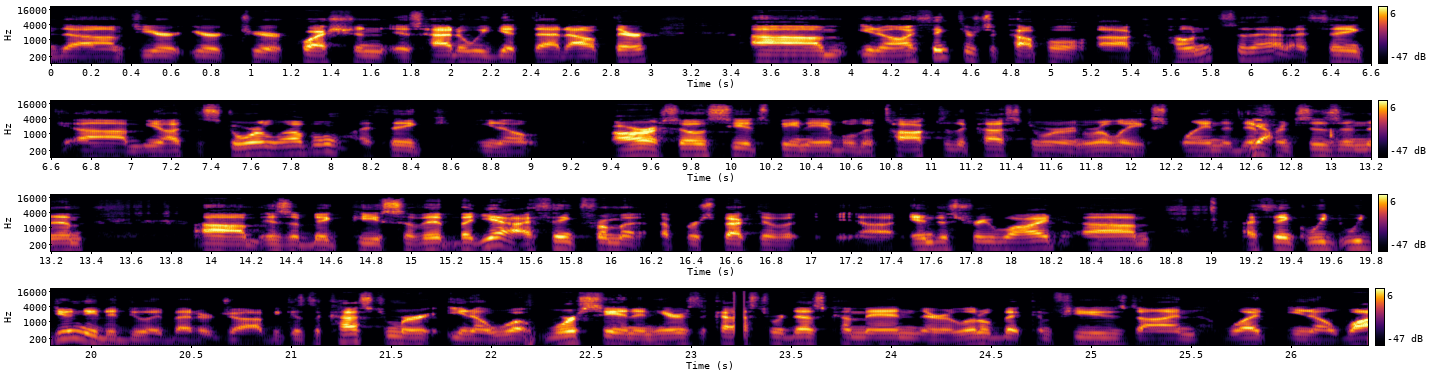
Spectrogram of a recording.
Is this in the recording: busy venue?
yes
